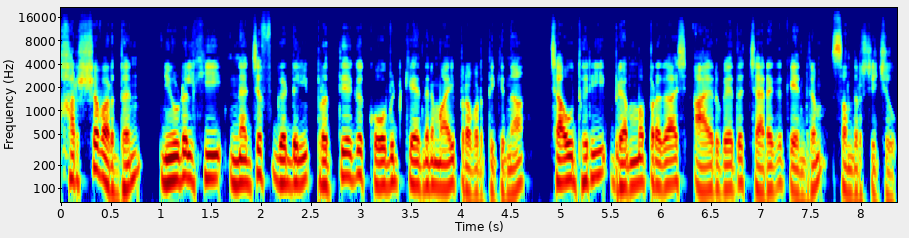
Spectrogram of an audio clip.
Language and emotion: Malayalam, neutral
